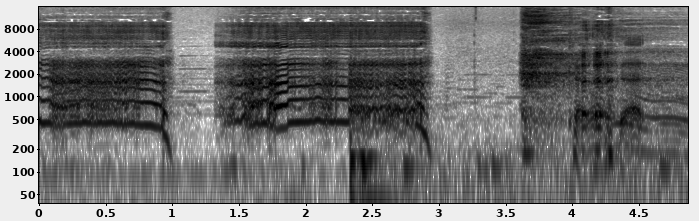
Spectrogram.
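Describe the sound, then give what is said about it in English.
A human voice imitates a cat that has lost its voice from yowling, giving three hoarse, croaking, drawn-out, strained cries that waver in pitch and sound almost like bleating, separated by short pauses. “What a lost voiced cat would sound like? Do they just kind of croak?”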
